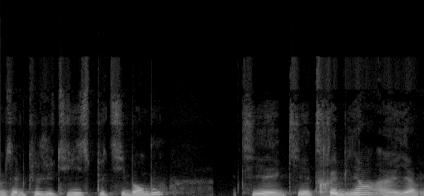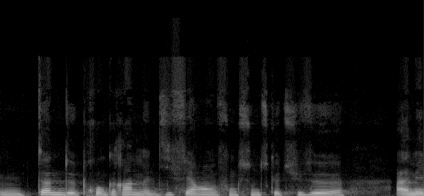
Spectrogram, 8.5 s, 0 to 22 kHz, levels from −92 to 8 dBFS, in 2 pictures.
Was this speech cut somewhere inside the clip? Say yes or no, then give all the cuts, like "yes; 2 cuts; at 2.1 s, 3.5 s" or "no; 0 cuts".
yes; 1 cut; at 4.2 s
